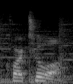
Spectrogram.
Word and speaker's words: Courtois: So, yo, Courtois, right?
